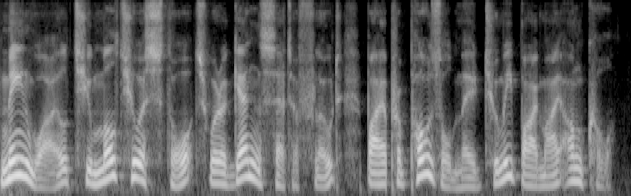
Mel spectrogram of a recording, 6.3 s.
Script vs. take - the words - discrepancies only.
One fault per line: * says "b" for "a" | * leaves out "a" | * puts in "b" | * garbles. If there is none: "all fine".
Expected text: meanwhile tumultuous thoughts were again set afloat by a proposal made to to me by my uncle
* leaves out "to"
